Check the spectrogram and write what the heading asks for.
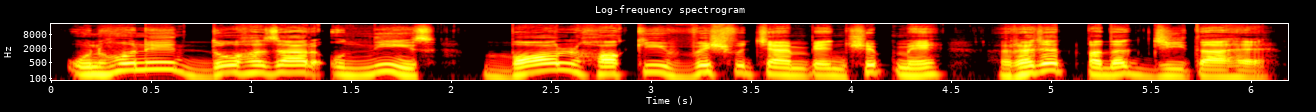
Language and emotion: Hindi, neutral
